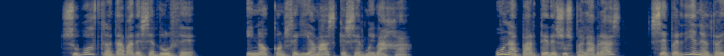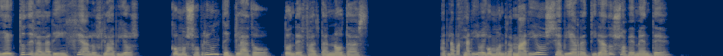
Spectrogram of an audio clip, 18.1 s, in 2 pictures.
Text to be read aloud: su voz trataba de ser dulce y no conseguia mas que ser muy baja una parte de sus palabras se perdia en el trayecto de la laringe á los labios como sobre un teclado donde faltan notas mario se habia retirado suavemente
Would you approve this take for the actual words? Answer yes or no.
no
